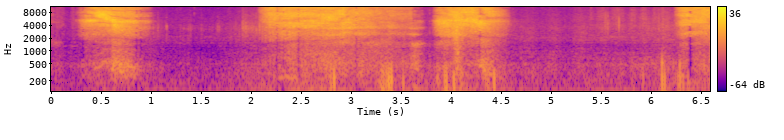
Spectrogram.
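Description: A man's forceful breathing while holding a plank under load: a short rush of breath, then a long one about two seconds in, then another short one.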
